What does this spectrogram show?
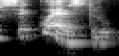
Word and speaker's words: sequestro: Mas vejem, tiraram o trema e a gente continua falando sequestro. O U continua sendo pronunciado, certo?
